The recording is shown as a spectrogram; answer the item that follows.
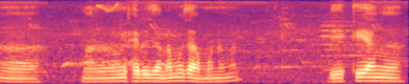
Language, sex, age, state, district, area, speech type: Bodo, male, 45-60, Assam, Udalguri, urban, spontaneous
